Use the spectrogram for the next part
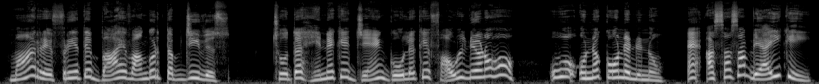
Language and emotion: Sindhi, angry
